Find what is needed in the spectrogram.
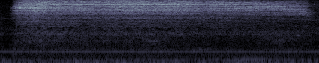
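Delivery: hissing like a snake; quiet snake hiss. Shown as a demonstration. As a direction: hiss the s out soft. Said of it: "make the sound like of a snake".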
